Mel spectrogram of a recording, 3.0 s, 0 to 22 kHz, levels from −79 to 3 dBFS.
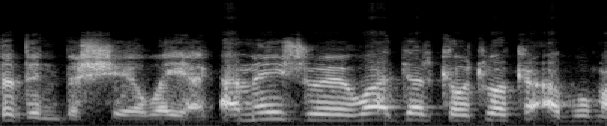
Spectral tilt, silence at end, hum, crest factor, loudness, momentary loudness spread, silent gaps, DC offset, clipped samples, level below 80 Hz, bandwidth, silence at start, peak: -2 dB/octave; 0 s; none; 14 dB; -14 LUFS; 3 LU; none; under 0.1%; under 0.1%; -74 dBFS; 8 kHz; 0 s; -2 dBFS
